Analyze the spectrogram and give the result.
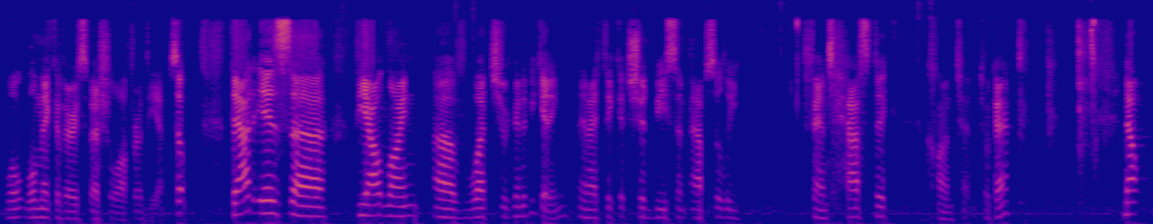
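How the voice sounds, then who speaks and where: Webinar presenter, upbeat chatty man, mid-pitched voice, quick restarting bursts. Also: fairly bright tone, a little hiss or hum, poor audio.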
